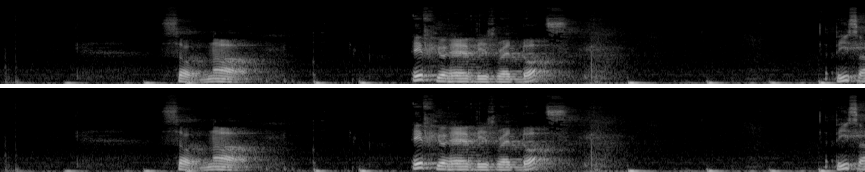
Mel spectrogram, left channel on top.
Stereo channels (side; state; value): both; identical; correlation 1.00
